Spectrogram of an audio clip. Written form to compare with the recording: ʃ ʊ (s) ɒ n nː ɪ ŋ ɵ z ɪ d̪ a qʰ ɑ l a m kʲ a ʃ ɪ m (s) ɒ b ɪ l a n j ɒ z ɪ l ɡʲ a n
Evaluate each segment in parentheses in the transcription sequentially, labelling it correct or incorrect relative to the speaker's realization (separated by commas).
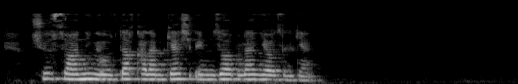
correct, incorrect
